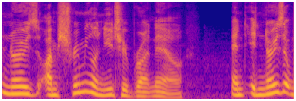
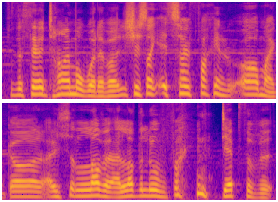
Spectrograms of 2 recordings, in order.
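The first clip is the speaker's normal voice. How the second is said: ordinary talk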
